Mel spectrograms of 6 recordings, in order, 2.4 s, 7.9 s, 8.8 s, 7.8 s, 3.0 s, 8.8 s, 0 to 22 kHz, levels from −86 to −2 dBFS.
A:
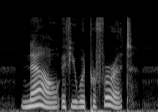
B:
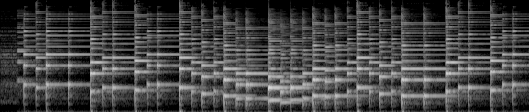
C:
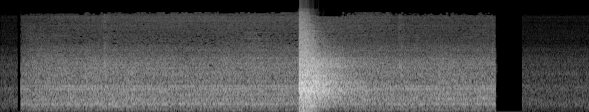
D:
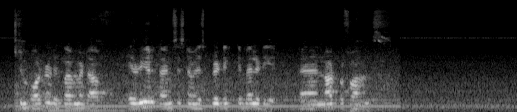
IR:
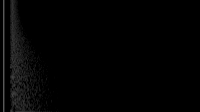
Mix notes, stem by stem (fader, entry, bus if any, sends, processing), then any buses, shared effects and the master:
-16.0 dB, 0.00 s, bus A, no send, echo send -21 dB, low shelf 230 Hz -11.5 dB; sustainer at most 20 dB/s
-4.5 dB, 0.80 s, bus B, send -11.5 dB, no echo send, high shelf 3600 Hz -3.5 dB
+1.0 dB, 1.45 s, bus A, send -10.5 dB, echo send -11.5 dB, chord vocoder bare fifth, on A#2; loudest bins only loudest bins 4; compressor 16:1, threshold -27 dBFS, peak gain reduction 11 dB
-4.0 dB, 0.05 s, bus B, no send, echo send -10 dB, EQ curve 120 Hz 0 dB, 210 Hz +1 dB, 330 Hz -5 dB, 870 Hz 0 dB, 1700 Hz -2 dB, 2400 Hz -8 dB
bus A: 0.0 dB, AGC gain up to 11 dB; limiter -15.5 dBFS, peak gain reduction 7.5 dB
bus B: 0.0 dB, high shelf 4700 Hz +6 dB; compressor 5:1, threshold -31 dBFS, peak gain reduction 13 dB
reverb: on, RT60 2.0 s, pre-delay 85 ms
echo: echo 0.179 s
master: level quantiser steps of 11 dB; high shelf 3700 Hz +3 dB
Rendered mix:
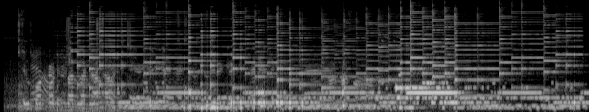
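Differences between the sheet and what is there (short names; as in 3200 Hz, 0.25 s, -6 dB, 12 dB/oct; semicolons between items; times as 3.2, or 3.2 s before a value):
stem A -16.0 dB -> -23.5 dB; stem D: missing EQ curve 120 Hz 0 dB, 210 Hz +1 dB, 330 Hz -5 dB, 870 Hz 0 dB, 1700 Hz -2 dB, 2400 Hz -8 dB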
